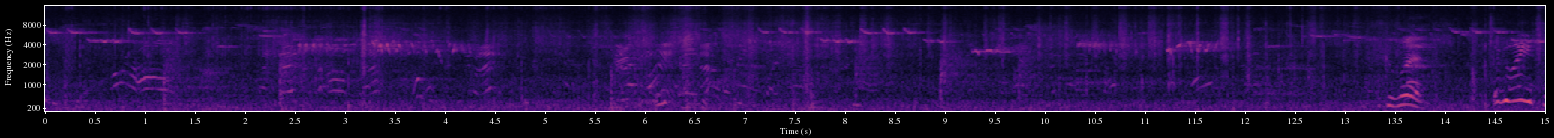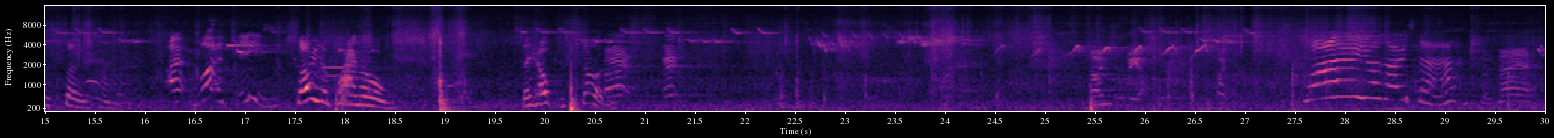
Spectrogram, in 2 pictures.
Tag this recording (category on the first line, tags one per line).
Soundscapes > Nature
data-to-sound
phenological-recording
artistic-intervention
Dendrophone
modified-soundscape
nature
field-recording
sound-installation
weather-data
soundscape
raspberry-pi
alice-holt-forest
natural-soundscape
